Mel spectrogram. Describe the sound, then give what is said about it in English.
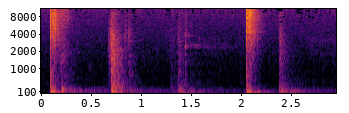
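Five heavy, booming thuds slam against a door as someone tries to break through it, in quick, uneven succession, loud, each with a short resonant decay and no voices in between. “I'm trying to get the breakthrough here, Detective. The door won't budge.”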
